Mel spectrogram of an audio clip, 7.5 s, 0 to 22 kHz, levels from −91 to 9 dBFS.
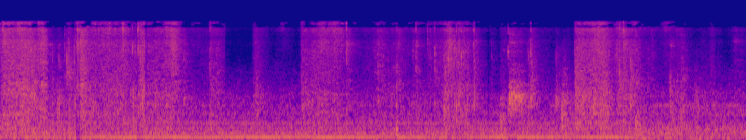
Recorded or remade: remade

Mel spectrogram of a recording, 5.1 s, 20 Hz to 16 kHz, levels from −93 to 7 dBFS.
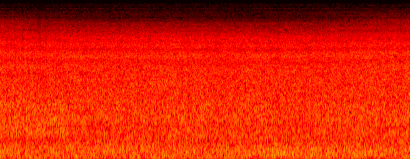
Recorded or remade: remade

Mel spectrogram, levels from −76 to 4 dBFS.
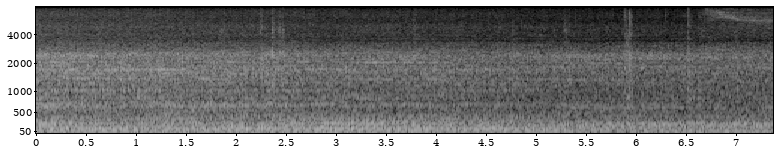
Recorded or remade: recorded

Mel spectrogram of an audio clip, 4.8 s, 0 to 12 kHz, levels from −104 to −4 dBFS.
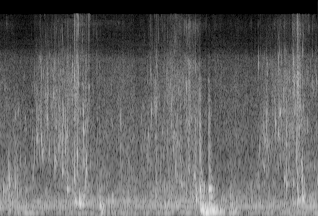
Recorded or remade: recorded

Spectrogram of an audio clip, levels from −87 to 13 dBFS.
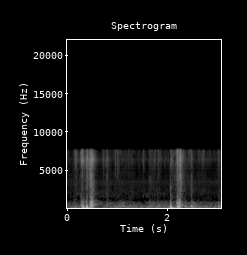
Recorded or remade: remade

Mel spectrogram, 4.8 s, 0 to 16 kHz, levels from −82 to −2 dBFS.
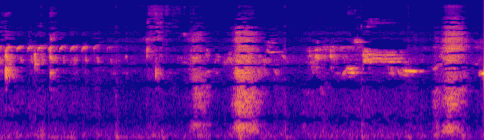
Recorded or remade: recorded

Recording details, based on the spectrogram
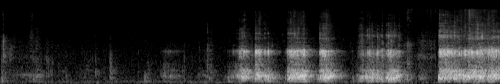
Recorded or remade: remade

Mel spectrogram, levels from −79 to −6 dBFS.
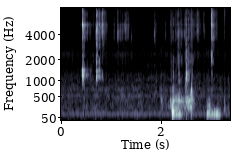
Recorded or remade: remade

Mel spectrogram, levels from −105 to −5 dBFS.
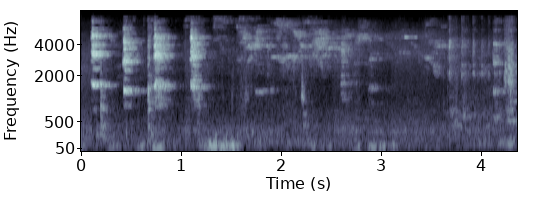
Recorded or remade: recorded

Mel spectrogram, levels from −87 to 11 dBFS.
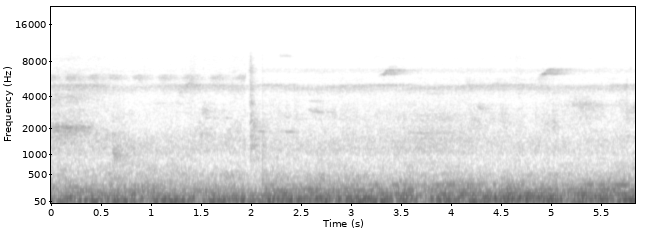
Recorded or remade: recorded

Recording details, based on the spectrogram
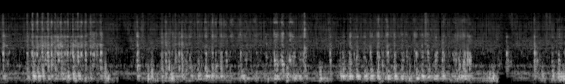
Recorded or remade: remade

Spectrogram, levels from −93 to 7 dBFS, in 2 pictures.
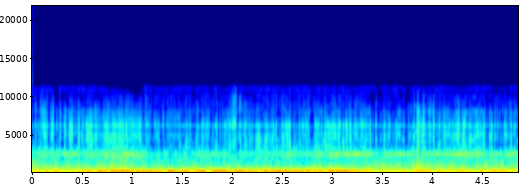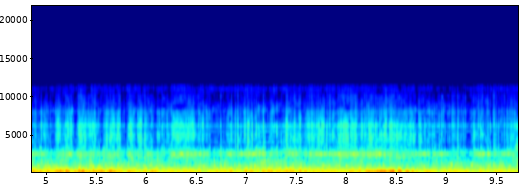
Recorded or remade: remade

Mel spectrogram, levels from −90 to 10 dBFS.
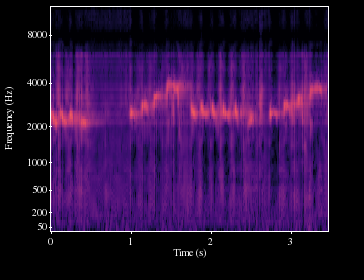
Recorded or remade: remade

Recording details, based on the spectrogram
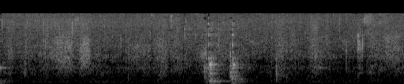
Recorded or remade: remade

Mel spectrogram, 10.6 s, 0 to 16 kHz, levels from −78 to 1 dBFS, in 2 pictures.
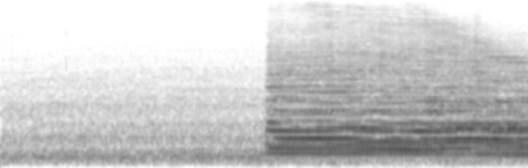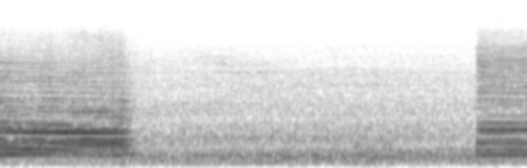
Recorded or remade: recorded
